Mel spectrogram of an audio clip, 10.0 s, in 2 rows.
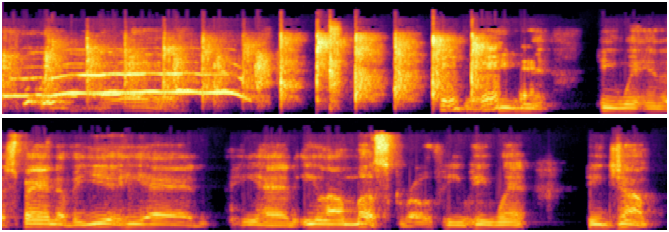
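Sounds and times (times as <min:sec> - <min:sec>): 
people clapping: 0:00.0 - 0:04.0
speech: 0:03.3 - 0:09.9.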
